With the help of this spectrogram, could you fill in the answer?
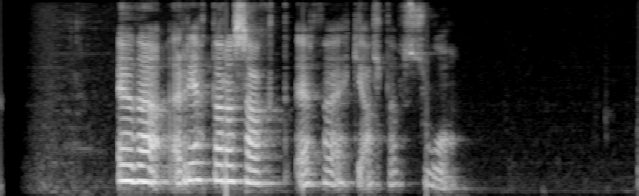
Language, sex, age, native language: Icelandic, female, 60-69, Icelandic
